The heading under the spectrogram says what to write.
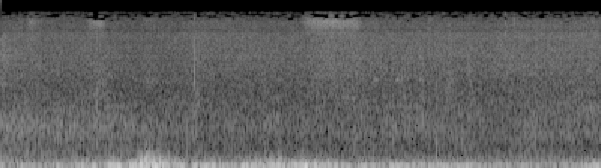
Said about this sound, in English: Windy as a motherfucker out here, boy.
